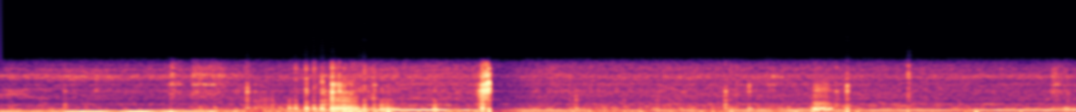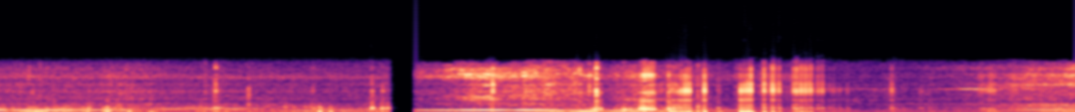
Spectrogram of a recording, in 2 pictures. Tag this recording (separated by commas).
Vehicle, auto racing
